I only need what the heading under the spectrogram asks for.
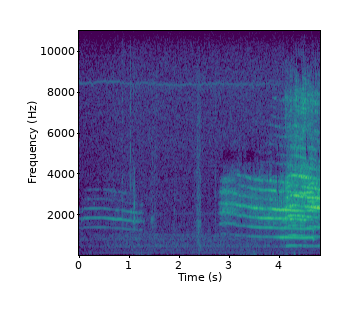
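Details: Trumpeter Hornbill call played as a recording of a species unusual in this area and spotted the day before. It gives drawn-out, nasal wailing cries much like a baby crying: a short first wail, then a longer one that swells louder toward the end.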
